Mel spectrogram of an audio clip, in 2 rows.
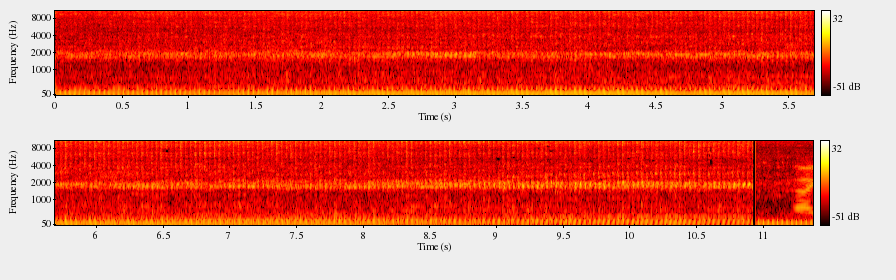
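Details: Dodge Neon SRT4 driven after fixing recurring intermittent fuel pump problem; steady deep engine note, even throughout, no surging or cutting out. Normal running.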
